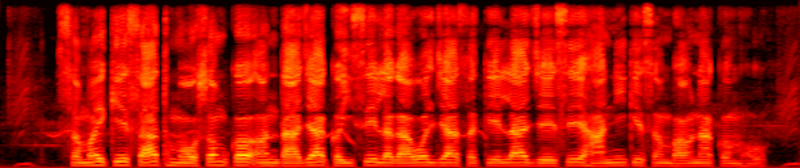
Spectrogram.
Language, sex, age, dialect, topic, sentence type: Bhojpuri, male, 25-30, Western, agriculture, question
